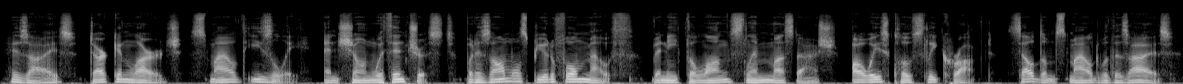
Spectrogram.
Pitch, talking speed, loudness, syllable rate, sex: 100 Hz, 145 wpm, -18 LUFS, 4.5 syllables/s, male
